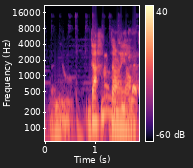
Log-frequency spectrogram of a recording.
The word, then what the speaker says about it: D'Artagnan: How do you pronounce D apostrophe ARTAGAN? So, exactly. Just like that. For now. D'Artagnan.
